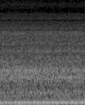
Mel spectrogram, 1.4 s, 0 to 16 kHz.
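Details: 2002 F250 with the 7.3 diesel, after fixing injectors another shop had left improperly torqued. Running with the valve cover off and oil in the cylinders, it gives a steady, even, low idle with no knocks or misses as the smoke clears.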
